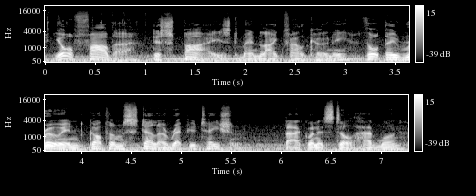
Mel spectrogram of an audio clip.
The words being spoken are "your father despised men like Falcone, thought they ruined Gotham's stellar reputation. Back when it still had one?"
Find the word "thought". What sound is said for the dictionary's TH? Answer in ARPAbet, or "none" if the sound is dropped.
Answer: TH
